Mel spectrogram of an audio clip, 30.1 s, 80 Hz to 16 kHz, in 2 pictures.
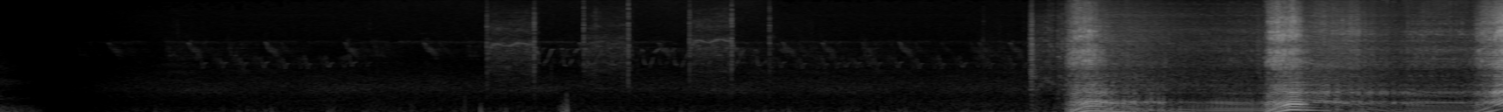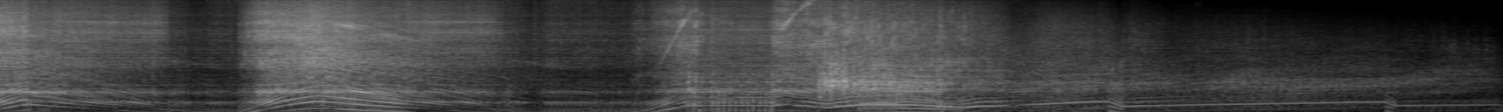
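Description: A 2017 Porsche 911 Carrera S twin-turbo flat-six with an Akrapovič titanium slip-on sport exhaust and link pipes, starting about ten seconds in, then blipped through several quick revs that rise and fall in pitch, with a double blip near the end. It then settles to an idle that slowly drops in pitch.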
